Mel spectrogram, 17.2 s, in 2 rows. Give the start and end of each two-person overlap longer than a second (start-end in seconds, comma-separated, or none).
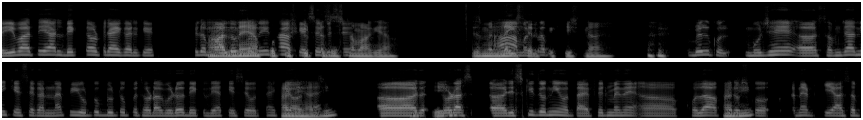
2.1-3.5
